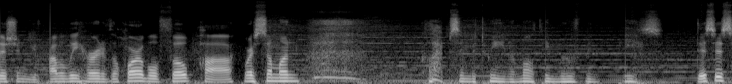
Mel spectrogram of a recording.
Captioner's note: gasps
